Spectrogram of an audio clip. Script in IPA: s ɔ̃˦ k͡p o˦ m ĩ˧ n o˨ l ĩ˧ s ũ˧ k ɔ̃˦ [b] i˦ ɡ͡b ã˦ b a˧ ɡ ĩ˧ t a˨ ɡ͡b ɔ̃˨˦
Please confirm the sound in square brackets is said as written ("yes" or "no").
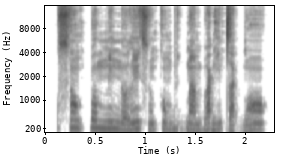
yes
